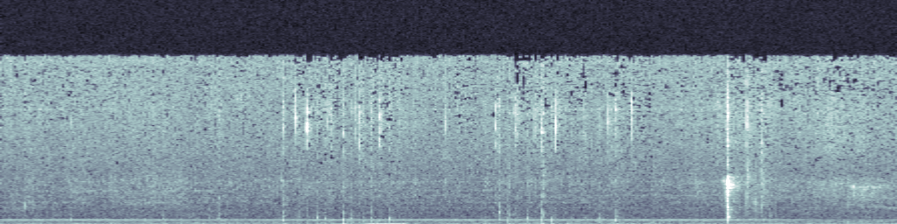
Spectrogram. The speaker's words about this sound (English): This keyboard also takes a little bit of getting used to for me.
